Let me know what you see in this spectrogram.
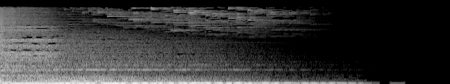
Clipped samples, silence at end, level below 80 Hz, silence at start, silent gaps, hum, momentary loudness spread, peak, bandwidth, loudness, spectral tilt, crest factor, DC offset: under 0.1%; 0.85 s; -12 dBFS; 0 s; none; none; 16 LU; 0 dBFS; 15.5 kHz; -14 LUFS; -4.5 dB/octave; 12 dB; under 0.1%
